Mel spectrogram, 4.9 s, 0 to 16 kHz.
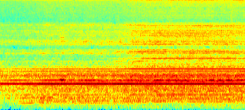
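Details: Vintage computer with 6 MB RAM showing a configuration mismatch, on retry after first seeming dead: faint steady whir with a constant mid-pitched tone under room hiss; the hard drive is spinning and working.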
